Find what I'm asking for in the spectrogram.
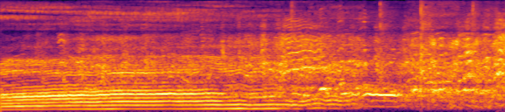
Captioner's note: audience laughing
